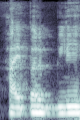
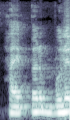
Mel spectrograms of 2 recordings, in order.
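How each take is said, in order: First: The word ends in two syllables, 'bo-lee'. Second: The word ends in one syllable like 'bole'. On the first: The speaker calls it right. "इसका proper pronunciation हाइपरबली है" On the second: The speaker calls it wrong. "Spelling में भले ही हाइपर बोले लगता हो"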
